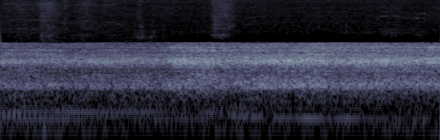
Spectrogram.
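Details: Amateur radio receiver picking up power line noise, mild level, blamed generally on loose hardware or dirty insulators on poles, worse on sunny low-humidity days: steady raspy buzz under receiver hiss, constant pitch, faint rapid pulsing; arcing interference.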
